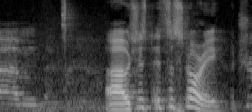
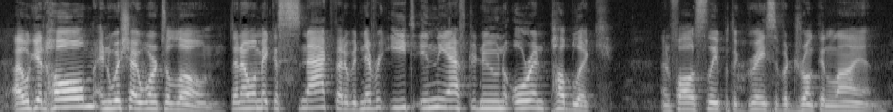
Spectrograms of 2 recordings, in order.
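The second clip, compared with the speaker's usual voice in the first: louder poetry recital easing down at the close; spoken-word poem; 2 semitones higher, 13 dB louder than usual. Acted. Poet tells the audience of getting home as a drunken lion, spoken-word recital. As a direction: recite it rhythmically, then let it settle.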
